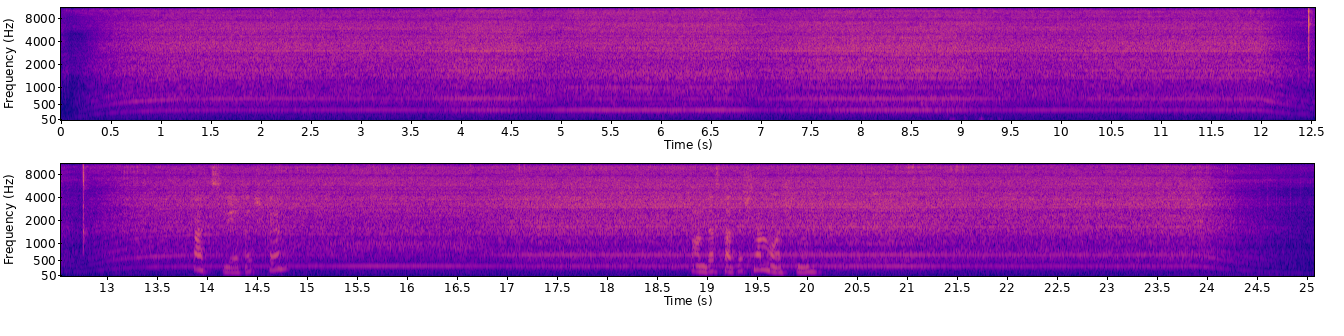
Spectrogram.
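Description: A small handheld fan whirs steadily, spinning down and back up once.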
